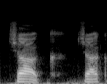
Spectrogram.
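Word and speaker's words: chalk: चाक में L silent letter है।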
